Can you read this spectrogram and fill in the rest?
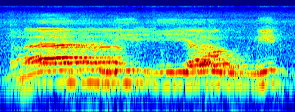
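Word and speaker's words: مَالِكِ يَوْمِ الدِّينِ: Jadi pengucapan huruf da dan juga syiddah ya, ajid, batin, bakat, a, ja, da. Jadi syiddah dia. Maliki Yaumiddin. Bukan kayak tak itu hamas. Ada ininya apa namanya? Gitu. Jadi kalau nanti bacanya Maliki Yaumiddin ada gitu, takutnya kebawa ke sifatnya ta ini. Karena makhrajnya sama, tak sama da. Jadi cara pengucapannya itu ditarik ke belakang sedikit.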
